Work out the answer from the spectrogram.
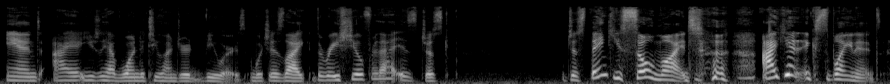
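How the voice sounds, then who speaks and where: A slightly hoarse woman chatting candidly and casually as a podcast host, rambling and gushing, easily distracted. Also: lowish voice, lively intonation, a little slow, no room sound. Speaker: podcast host and game streamer. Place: inside a parked car.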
